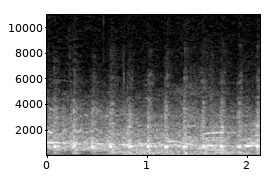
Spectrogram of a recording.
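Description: Faint stadium crowd hubbub, a steady low murmur with a few brief distant voices in it.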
